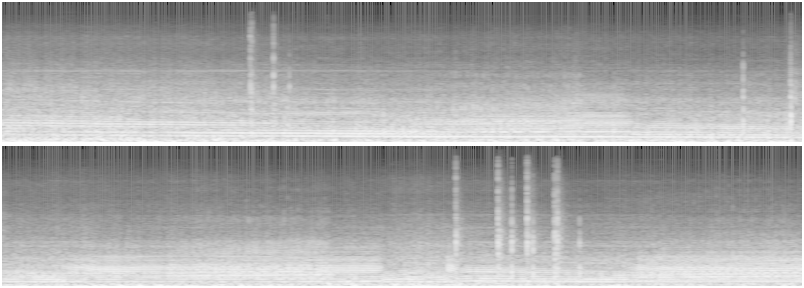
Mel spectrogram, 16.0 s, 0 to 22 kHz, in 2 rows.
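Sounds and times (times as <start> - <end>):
motorcycle engine revving: 0.0 - 16.0
exhaust pops and crackles: 2.4 - 3.9, 7.3 - 8.8, 12.0 - 14.2.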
